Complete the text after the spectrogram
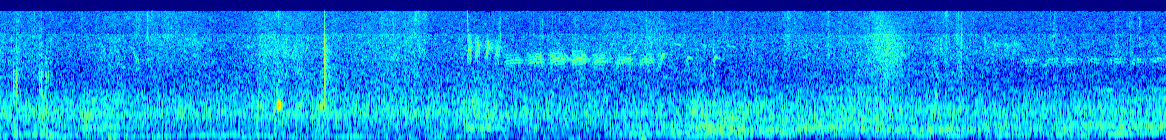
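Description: A hen clucks and murmurs softly close by.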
